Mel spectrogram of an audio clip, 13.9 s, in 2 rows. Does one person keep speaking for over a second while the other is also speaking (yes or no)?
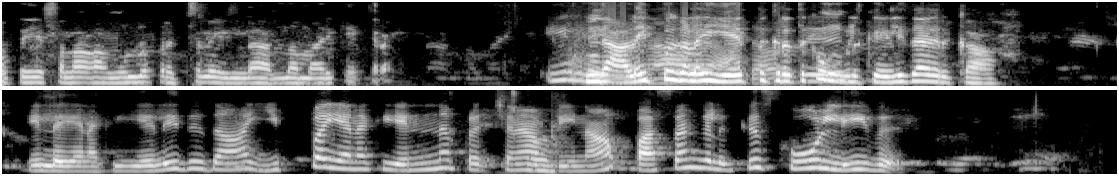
no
